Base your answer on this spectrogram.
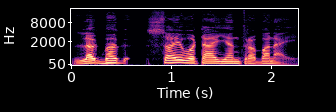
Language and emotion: Nepali, neutral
